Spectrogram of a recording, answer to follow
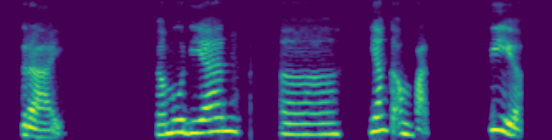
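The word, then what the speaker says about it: drei: lagi a yang ketiga adalah dry ingat ya ei I bacanya jadi ai dry kemudian eh yang keempat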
